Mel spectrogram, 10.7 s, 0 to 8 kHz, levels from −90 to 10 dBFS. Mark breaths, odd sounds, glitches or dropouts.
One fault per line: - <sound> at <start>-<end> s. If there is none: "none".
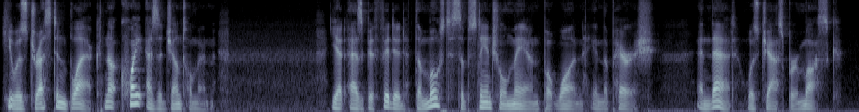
none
